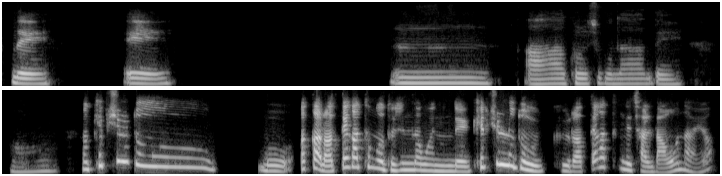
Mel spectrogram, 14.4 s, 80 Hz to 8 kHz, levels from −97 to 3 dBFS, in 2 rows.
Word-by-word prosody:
네. 175 -3 +1 0.8
예. 180 0 -3 2.2
음 195 -1 -5 0.3
아, 165 +1 -8
그러시구나. 170 -1 -10
네. 160 0 -11 0.5
어. 175 +2 -15 0.3
어 250 - +1
캡슐도 345 - 0 0.4
뭐 195 -3 -4
아까 265 0 +7
라테 190 - +5
같은 330 0 +3
거 265 -4 +3
드신다고 220 -1 0
했는데 190 -3 0
캡슐로도 325 - +5
그 200 - -9
라테 175 +7 -2
같은 325 -6 -5
게 220 - +1
잘 180 -4 -3
나오나요? 180 +4 -6
195 Hz, 190 characters per minute, -23 LUFS, 175-265 Hz, 2.2 s, 아까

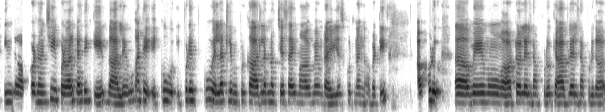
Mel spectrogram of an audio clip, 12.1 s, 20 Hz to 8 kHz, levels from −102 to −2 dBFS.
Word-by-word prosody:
ఇంకా 210 -1 -2
అప్పటి 215 -3 -1
నుంచి 205 +5 -4
ఇప్పటి 200 -6 +2
వరకు 205 +3 +2
అయితే 215 +2 -1
ఇంకేం 195 -4 0
కాలేవు. 185 +4 +1
అంటే 240 -1 +1 0.2
ఎక్కు 240 -7 -4 0.3
ఇప్పుడు 240 +6 0
ఎక్కువ 240 +2 -11
వెళ్ళట్లేము. 215 +1 +1
ఇప్పుడు 205 +1 -8
కార్‌లన్నీ 205 +2 +2
వచ్చేసాయి. 205 -1 -1 0.4
మేము 200 -1 -5
డ్రైవ్ 170 -1 +1
చేసుకుంటున్నాం 190 0 -11
కాబట్టి, 180 -2 -4 0.7
అప్పుడు 445 -2 +5 0.5
ఆహ్, 185 -1 +6
మేము 200 0 +1 0.3
ఆటో‌లో 200 +2 +2
ఎళ్ళినప్పుడు, 185 0 -7
కాబ్‌లో 180 +2 +2
ఎళ్ళినప్పుడు 185 -1 -9
క - - -2
200 Hz, 140 wpm, -23 LUFS, 185-210 Hz, 0.7 s, ఆహ్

